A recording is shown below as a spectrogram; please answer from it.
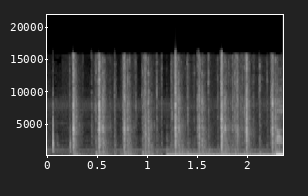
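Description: Typewriter keys striking in a quick, irregular run of sharp clicks, typing out a word, over background music whose low sustained notes come in about a second in.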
